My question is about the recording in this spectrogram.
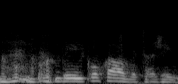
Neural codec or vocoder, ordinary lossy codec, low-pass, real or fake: codec, 16 kHz, 2 kbps, FreqCodec, smaller model; MP3, 48 kbps; 7.2 kHz; fake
